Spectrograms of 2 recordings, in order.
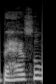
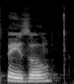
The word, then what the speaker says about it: Basil: I'm like, they're like, oh, is it Basil? I'm like, no, it's Basil.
